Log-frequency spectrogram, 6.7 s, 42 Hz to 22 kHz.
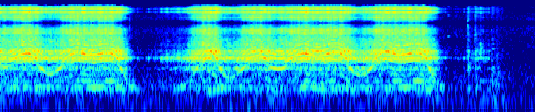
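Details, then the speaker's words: Chrysler Valiant VJ, sat 25 years, three-on-the-tree manual, first crank with ignition bridged (won't crank off the key): starter turns the engine slowly and laboriously in stretches with pauses; weak slow crank, cause not yet confirmed. "winding but it's not happy so um that's a start i might try and start the truck and we'll try and get some more juice into this"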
